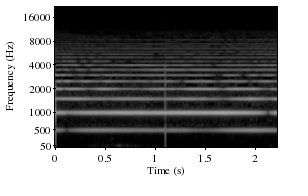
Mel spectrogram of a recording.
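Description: A single steady sustained musical note, rich in overtones, held unchanged, with a faint click about halfway through.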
